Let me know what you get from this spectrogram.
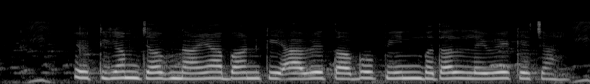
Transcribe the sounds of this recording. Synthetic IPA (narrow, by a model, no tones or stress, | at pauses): eːʈijəmd͡ʒəbnaːjabənkeaːwet̪ɐbpiːnbəd̪əlːeːweket͡ʃaːɦẽ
